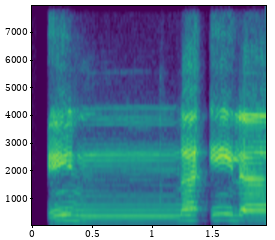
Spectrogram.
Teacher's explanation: حمزہ کو نون سے مضبوطی سے ملائیں گے، نون پر غنہ کریں گے. حمزہ کی نیچے زیر ہے، لام کے اوپر کھڑی زبر ہے تو کھڑی زبر کو ہم ایک الف کی مقدار کھینچ کے پڑھیں گے.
